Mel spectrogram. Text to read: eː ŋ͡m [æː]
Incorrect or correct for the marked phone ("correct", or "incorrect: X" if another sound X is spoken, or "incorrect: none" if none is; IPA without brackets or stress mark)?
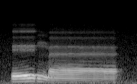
correct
